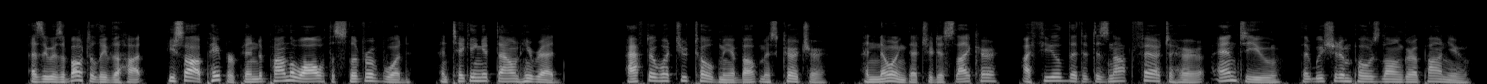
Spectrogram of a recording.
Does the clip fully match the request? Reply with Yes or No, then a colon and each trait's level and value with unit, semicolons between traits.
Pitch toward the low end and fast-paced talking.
Yes: low, 130 Hz; fast, 240 wpm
